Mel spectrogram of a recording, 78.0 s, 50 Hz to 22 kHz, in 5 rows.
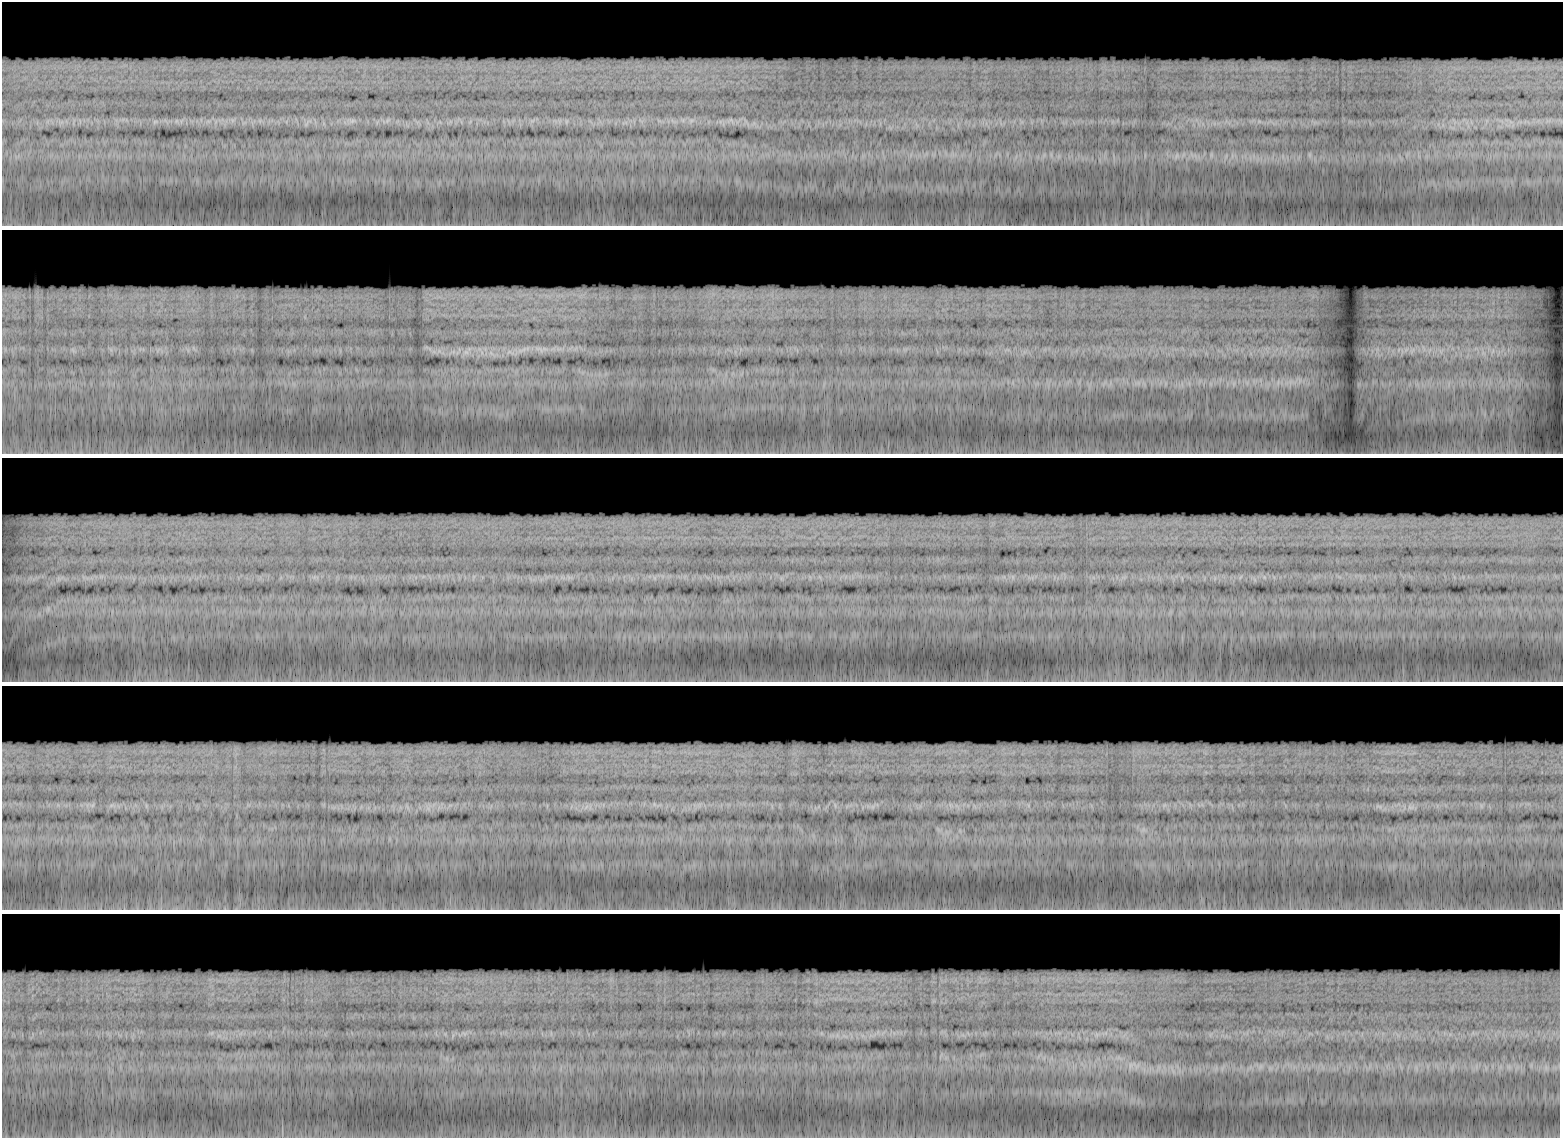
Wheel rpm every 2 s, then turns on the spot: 220, 220, 230, 220, 170, 160, 160, 210, 230, 230, 220, 230, 220, 170, 120, 140, 220, 230, 230, 230, 230, 230, 230, 230, 240, 220, 220, 220, 230, 230, 230, 230, 230, 230, 230, 230, 210, 170, 160.
none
